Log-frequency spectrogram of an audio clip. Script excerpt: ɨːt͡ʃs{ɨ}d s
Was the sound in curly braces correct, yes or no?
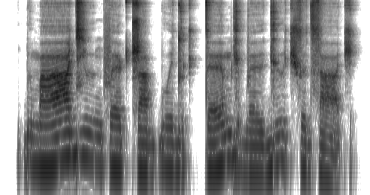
yes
